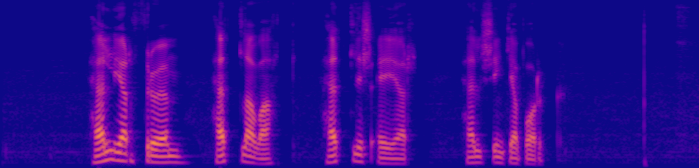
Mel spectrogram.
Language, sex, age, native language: Icelandic, male, 30-39, Icelandic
